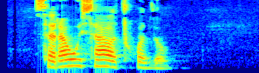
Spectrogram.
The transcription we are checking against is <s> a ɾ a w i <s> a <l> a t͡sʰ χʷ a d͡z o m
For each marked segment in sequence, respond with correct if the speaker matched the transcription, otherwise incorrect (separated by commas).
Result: correct, correct, correct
